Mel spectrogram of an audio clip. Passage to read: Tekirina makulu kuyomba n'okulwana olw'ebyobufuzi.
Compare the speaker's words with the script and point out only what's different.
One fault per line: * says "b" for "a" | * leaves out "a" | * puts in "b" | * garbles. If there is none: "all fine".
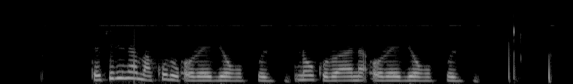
* says "olw'ebyobufuzi" for "kuyomba"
